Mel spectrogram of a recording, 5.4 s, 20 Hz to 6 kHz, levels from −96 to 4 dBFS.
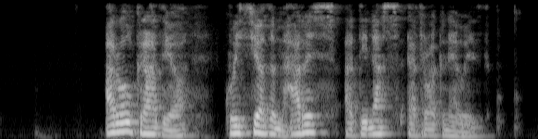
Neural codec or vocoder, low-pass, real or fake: codec, 16 kHz, 16 kbps, FreqCodec, smaller model; 5.4 kHz; fake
